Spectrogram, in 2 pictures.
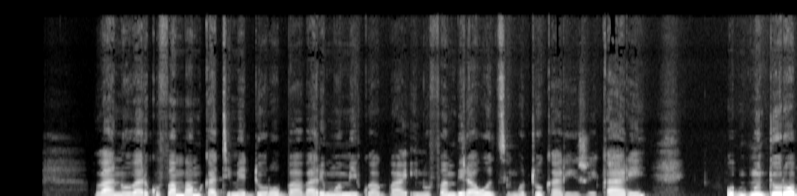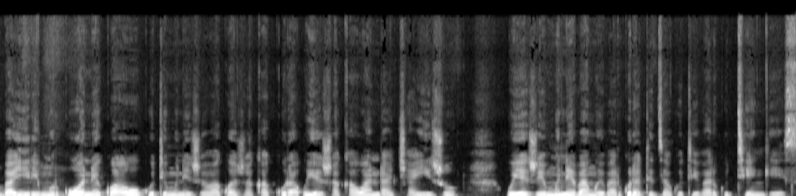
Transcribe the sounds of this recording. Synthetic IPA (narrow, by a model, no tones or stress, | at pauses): ʋan̤uʋaɾikufambamukatime̞dʱo̞ɾo̞bʱaʋaɾimumiɡʱwaɡʱwaʔino̞fambiɾawo̞d͡ze̞mo̞to̞kaɾiʐe̞kaɾe̞ | mudʱo̞ɾo̞bʱaiɾimurikuo̞ne̞kwawo̞kutimune̞ʐiʋakwaʐakakuɾaʔuje̞ʐakawandat͡ʃaiːʐo̞ | uje̞ʐe̞mune̞ʋamwe̞ʋarikuɾatid͡zakutiʋaɾikutʰe̞ŋɡe̞ːsḁ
